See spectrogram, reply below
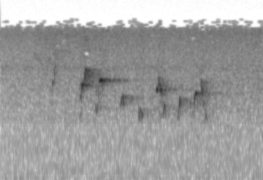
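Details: Caged olive-winged bulbul, two months in captivity, singing a lure song in a decent style with a doubled phrase: a short burst of bubbly, warbled notes rising and falling in quick succession over quiet background hiss.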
